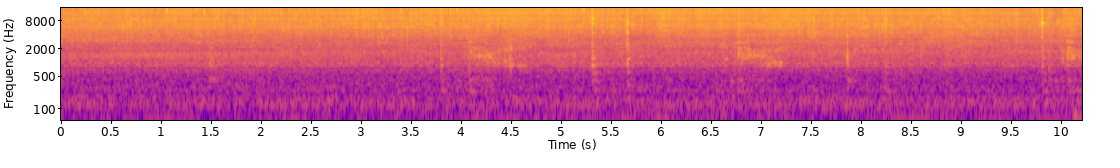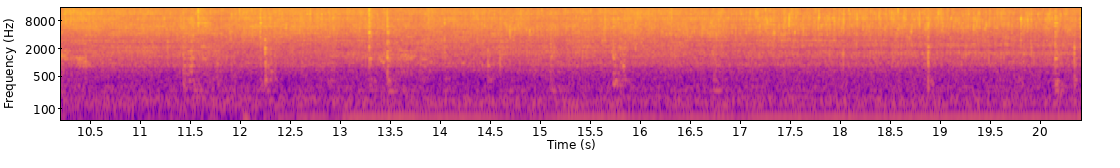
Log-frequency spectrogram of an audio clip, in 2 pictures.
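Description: Chicken pieces sizzling steadily in hot oil with onion, tomato and spice paste in a pot as they are browned in the masala. A spatula stirs them, scraping and now and then clicking against the pot.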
